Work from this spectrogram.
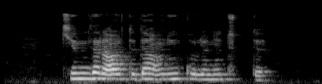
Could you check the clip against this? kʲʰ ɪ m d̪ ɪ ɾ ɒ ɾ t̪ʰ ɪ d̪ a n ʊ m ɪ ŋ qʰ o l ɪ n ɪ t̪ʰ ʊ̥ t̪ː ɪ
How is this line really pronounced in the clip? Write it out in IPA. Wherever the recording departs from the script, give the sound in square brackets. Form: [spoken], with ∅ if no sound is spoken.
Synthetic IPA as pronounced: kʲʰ ɪ m d̪ ɪ ɾ ɒ ɾ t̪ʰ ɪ d̪ a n ʊ [n] ɪ ŋ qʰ o l ɪ n ɪ t̪ʰ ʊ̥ t̪ː ɪ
